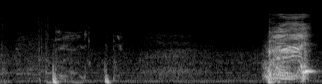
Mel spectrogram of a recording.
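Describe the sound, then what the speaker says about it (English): Dry-throated coughing from a person playing Crash Bandicoot: two short separate coughs, then a louder, longer cough and throat clearing close to the microphone. "My throat was getting really dry, and I had to cough."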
